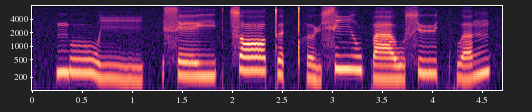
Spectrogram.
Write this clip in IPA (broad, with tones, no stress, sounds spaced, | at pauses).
m uː˧ w iː˨˩ | s e˧ j | t͡s ɔː˥ t̪ ɵ˧ t̚ pʰ ɵ˨˩ ɥ s iː˥ w p aː˨ w s yː˧ t̚ kʷ ɐ˨˥ ŋ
